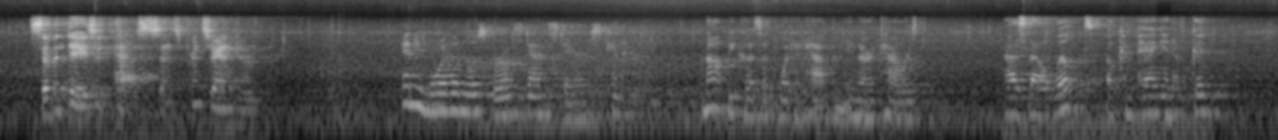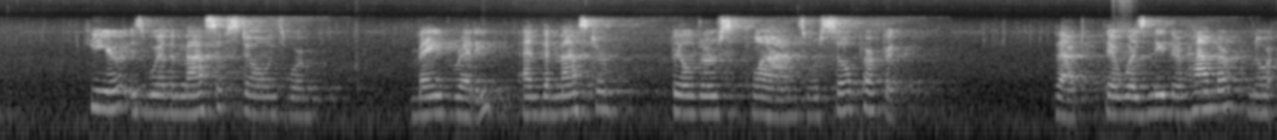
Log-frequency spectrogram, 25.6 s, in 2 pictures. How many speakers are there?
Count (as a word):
five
